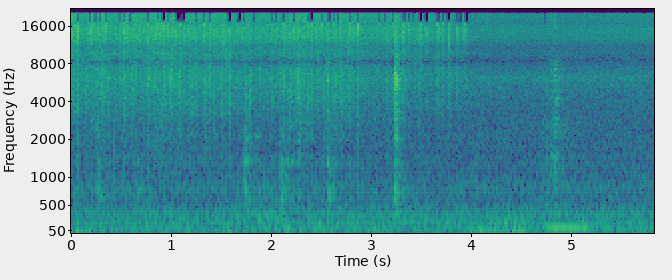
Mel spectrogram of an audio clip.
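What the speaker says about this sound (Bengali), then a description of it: "ধনিয়ার গুঁড়া মরিচের গুঁড়া হলুদের গুঁড়া দিয়ে নাড়াচাড়া করে রান্না করে নিতে হবে" Dried loitta fish with coriander, chilli and turmeric powders fries in a pan, a steady close sizzle with occasional scraping stirs throughout.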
